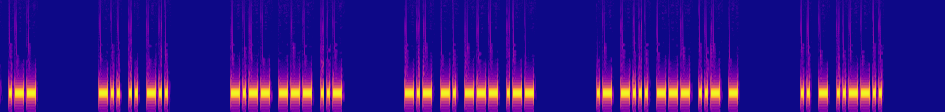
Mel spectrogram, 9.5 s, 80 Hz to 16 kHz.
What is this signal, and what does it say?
Morse code, heard as a keyed tone, about 40 wpm, 700 Hz. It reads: W DID YOU KNOW ABOUT IT?
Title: 3x Word-Spacing - Sentences from Top 100 Words - 40wpm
